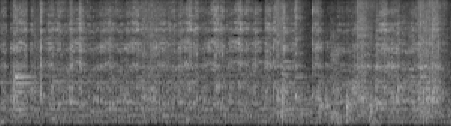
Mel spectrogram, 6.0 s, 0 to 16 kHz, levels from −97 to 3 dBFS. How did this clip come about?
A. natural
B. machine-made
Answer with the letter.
B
